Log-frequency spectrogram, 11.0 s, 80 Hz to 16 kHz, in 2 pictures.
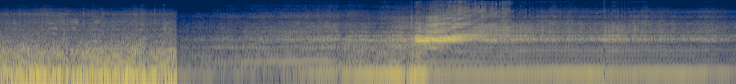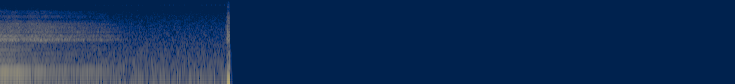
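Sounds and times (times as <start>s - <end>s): rally car engine at high revs: 0.0s - 6.4s
gravel and tyre noise: 0.0s - 7.3s.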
